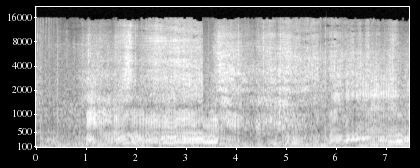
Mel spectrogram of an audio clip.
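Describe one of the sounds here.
A dirt bike engine revs loudly and roars past.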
